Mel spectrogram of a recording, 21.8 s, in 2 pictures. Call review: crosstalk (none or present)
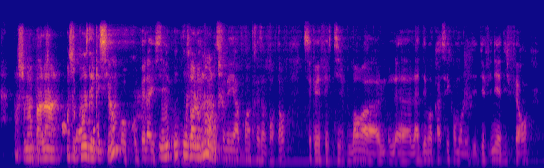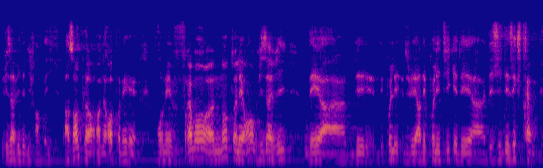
present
